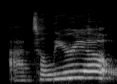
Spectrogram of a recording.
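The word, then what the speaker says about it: Theileria: So it's the Asian longhorn tick that carries it's a protozoan disease, Tuleria orientalis. It starts with a Tuleria is TH, the H is silent there.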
